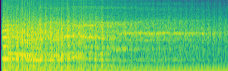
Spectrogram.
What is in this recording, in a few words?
argh, Commodore64 speech; Impossible mission; Commodore64 speech pack variations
